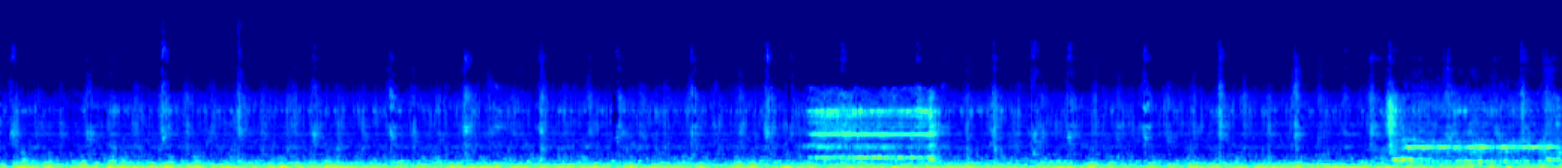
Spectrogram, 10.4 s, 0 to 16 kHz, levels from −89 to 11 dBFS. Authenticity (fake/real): fake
